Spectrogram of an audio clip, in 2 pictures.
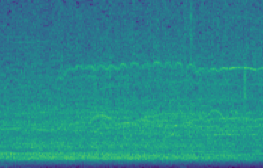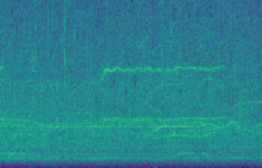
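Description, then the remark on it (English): A large crowd claps and cheers in a dense, continuous roar of applause that stays loud throughout, easing off slightly toward the end, with no one speaking over it. “No, you're just going to scream something exceptionally loud and loads of people are going to clap.”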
